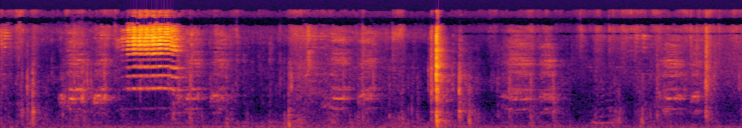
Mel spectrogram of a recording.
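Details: Newborn pygmy goat kids joining the herd on a Tennessee farm; a single strong, high, shaky bleat near the start, then scattered soft calls, clicks and knocks in a noisy barn setting.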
